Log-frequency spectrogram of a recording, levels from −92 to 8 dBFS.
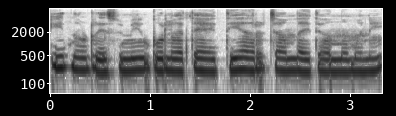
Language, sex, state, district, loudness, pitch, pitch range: Kannada, female, Karnataka, Belgaum, -12 LUFS, 215 Hz, 205-220 Hz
